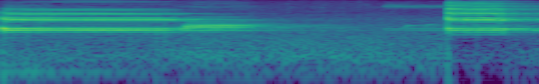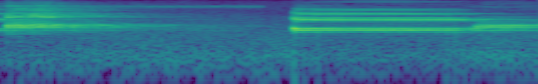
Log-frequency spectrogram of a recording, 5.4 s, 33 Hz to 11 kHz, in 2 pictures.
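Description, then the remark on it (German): A male white bellbird of the Amazon, the world's loudest bird at 125 decibels, gives three very loud, metallic, ringing calls, each a long honking tone with a two-part shape, separated by brief pauses. No one speaks. “Also wir merken uns, der männliche Zapfenglöckner ist der lauteste Vogel der Welt.”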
